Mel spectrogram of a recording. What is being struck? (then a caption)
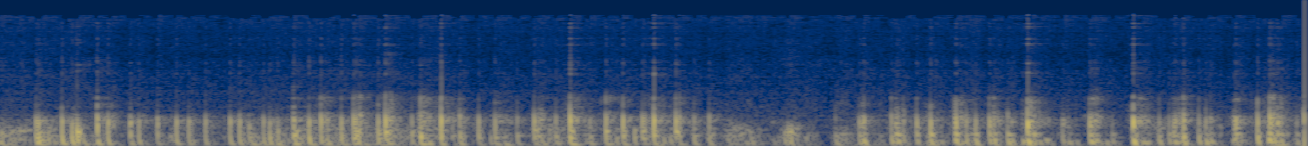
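Paper notebook with laminated card cover. A paper notebook with a glossy laminated card cover, held upright, is tapped and scratched with fingertips and nails. The result is a rapid, steady run of dull, muffled taps and soft scratches that stay low and die away almost at once, with little bright content.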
